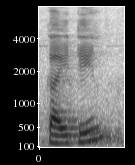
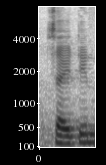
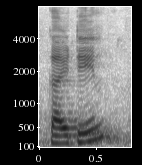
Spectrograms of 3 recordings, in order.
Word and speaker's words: काइटिन: Option है काइटिन, जी हाँ, चाइटिन मत पढ़िएगा इसको, काइटिन, पेप्टिडोग्लाइकोजेन, यहाँ पे स्पेलिंग थोड़ा सा ये है, तीसरा है सेल्यूलोज, चौथा है नन ऑफ दिस।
